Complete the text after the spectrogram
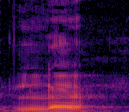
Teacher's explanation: निश्वास के समय जिह्वा के बगल से निकलने वाली व्यंजन ध्वनि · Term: पार्श्विक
